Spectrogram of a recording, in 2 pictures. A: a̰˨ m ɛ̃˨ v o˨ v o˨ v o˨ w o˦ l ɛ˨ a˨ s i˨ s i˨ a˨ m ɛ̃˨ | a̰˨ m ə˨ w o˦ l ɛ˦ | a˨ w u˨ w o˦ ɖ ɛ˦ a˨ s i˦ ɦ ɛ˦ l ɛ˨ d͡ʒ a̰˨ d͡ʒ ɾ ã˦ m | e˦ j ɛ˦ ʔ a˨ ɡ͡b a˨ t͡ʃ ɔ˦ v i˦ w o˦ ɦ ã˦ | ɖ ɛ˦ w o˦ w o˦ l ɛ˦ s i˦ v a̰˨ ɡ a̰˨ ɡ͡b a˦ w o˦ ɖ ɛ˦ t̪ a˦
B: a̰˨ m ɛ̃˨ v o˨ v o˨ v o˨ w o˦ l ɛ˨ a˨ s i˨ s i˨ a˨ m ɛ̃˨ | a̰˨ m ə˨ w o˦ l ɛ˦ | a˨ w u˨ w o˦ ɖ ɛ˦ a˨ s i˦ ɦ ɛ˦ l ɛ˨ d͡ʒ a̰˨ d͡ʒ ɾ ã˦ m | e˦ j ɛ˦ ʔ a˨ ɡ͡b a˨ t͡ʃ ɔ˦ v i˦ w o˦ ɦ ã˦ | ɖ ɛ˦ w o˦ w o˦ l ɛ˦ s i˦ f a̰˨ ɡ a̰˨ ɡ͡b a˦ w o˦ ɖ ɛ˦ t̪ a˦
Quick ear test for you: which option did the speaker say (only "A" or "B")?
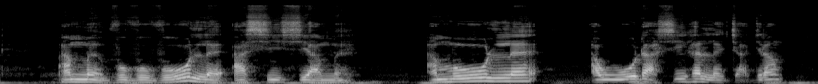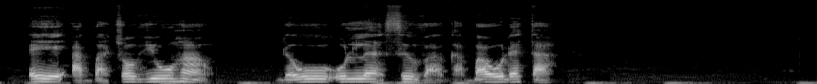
A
